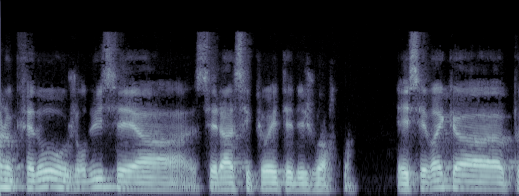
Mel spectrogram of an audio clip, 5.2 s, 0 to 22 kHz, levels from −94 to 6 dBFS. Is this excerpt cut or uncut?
cut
